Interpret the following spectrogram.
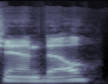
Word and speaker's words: Yandell: And we have our special guest, Yandell.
